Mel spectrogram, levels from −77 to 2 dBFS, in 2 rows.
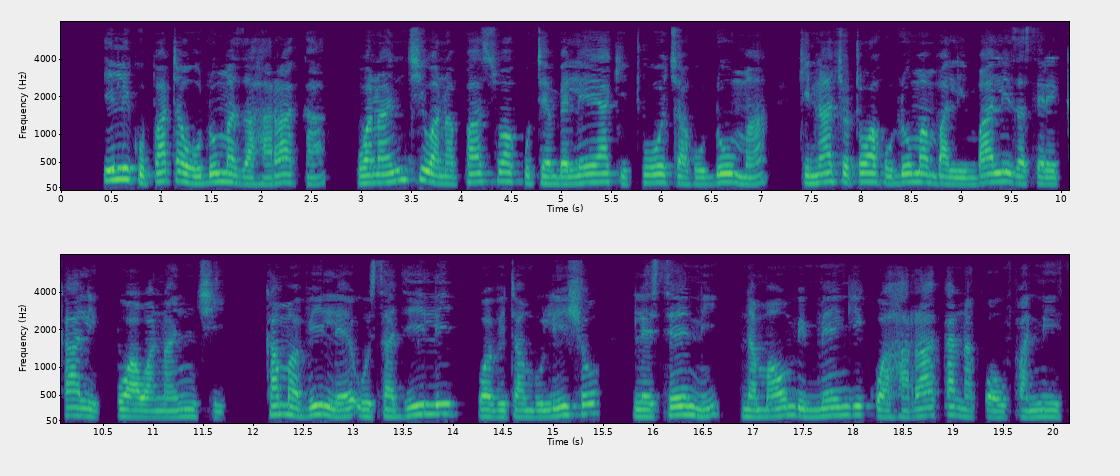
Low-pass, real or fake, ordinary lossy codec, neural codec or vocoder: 7.2 kHz; real; AAC, 32 kbps; none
